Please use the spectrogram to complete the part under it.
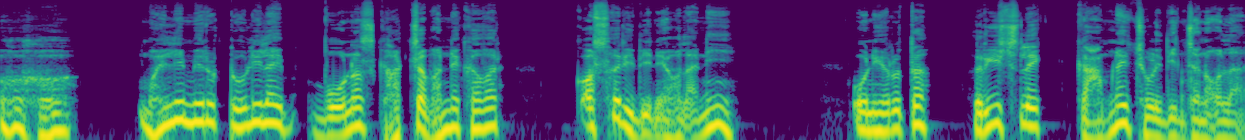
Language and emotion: Nepali, fearful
